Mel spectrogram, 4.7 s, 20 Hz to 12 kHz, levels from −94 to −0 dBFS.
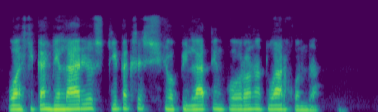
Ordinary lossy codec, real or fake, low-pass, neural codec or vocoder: Opus, 64 kbps; fake; 7.2 kHz; codec, 16 kHz, 2 kbps, FreqCodec, larger model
